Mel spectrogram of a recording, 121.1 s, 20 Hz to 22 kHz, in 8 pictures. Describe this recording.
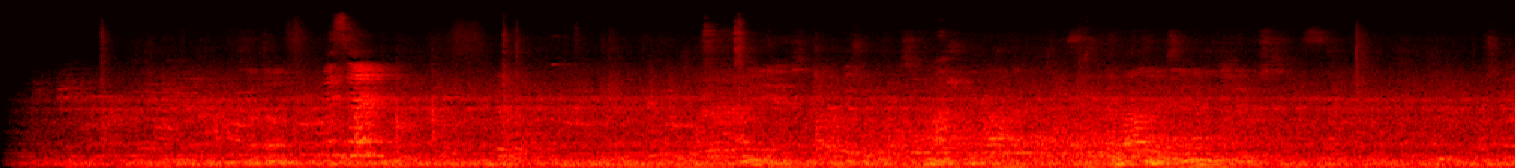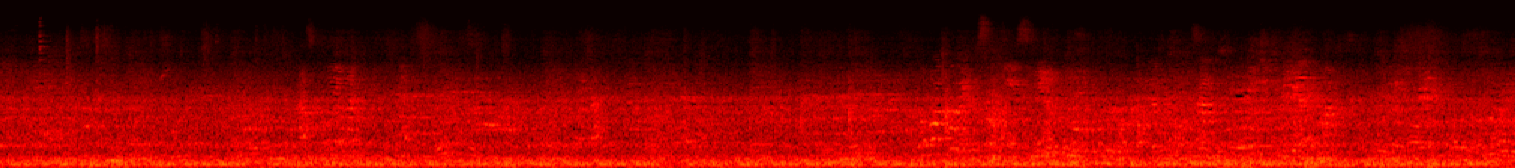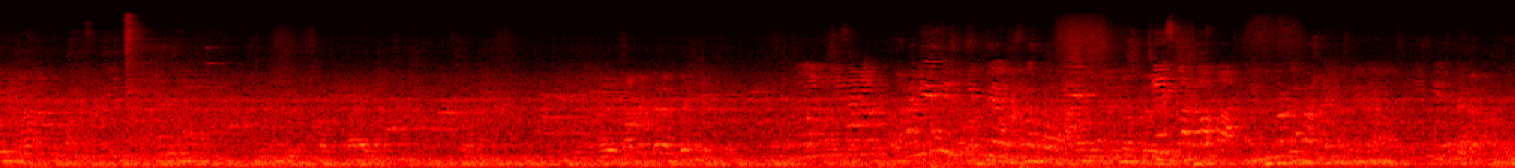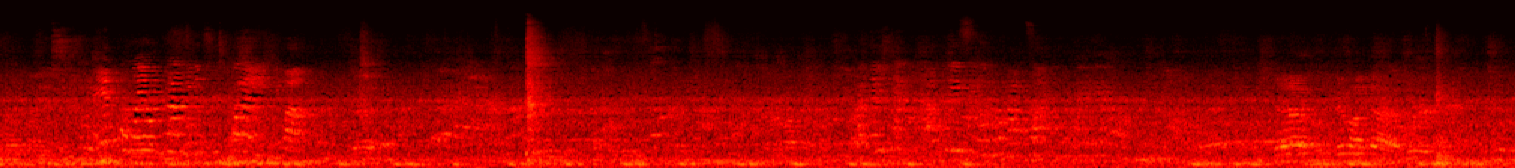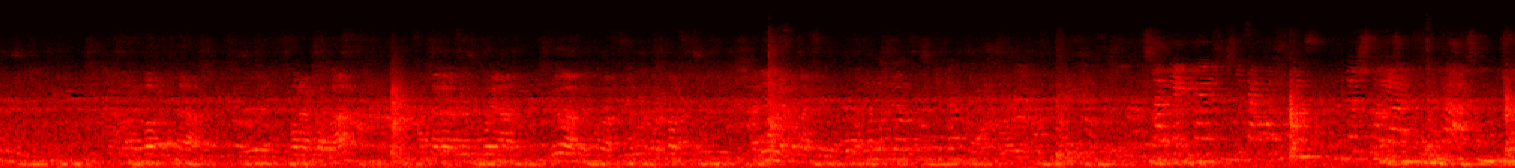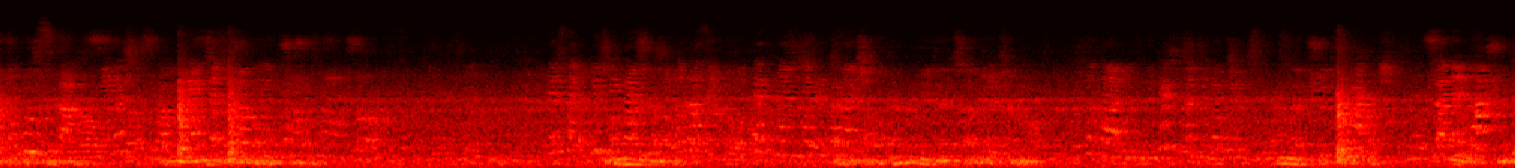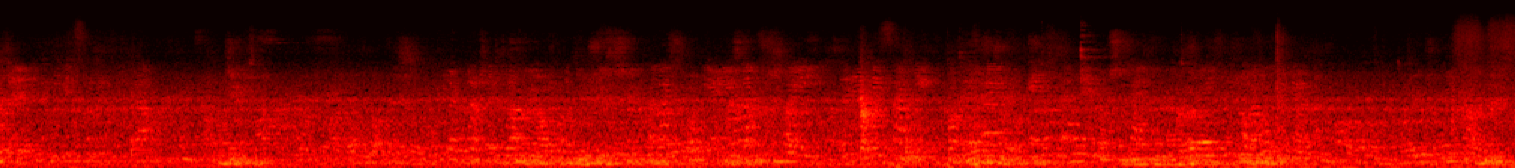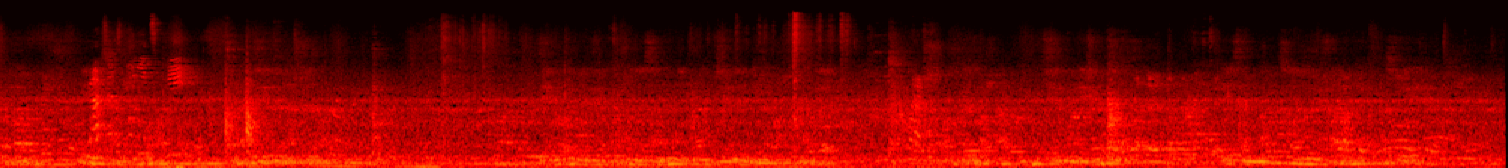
13092014 mostki las vegas restaurant 002
Fieldrecording made during field pilot reseach (Moving modernization
project conducted in the Department of Ethnology and Cultural
Anthropology at Adam Mickiewicz University in Poznan by Agata Stanisz and Waldemar Kuligowski). Soundscape of the Las Vegas restaurant in Mostki village. Recordist: Robert Rydzewski. Editor: Agata Stanisz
